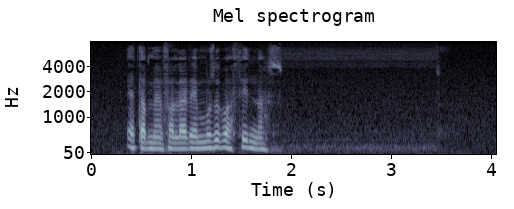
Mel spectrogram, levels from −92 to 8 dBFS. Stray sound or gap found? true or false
false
